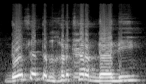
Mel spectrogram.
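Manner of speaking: put-on high pleading child. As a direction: beg like a scared little girl. Child's plea in retold comic. (suara anak kecil memohon)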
